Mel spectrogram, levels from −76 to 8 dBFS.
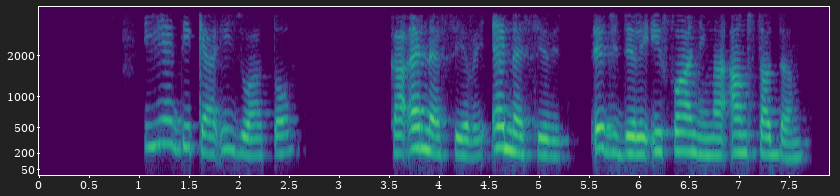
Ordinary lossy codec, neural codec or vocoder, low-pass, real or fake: none; codec, 24 kHz, 0.9 kbps, WavTokenizer, medium speech release version 2; 3.6 kHz; fake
